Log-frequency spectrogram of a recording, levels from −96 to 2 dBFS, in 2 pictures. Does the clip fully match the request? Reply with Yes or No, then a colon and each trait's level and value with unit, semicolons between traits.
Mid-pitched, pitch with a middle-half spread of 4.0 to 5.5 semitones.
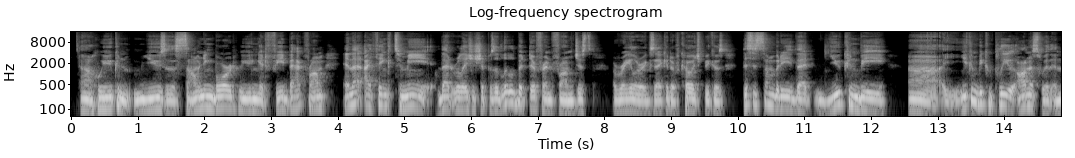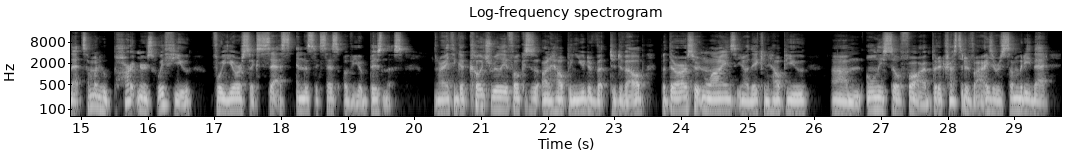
No: low, 100 Hz; average, 4.8 semitones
